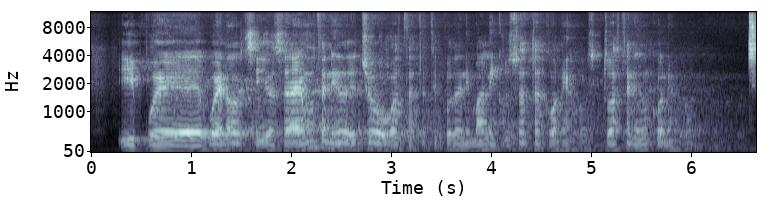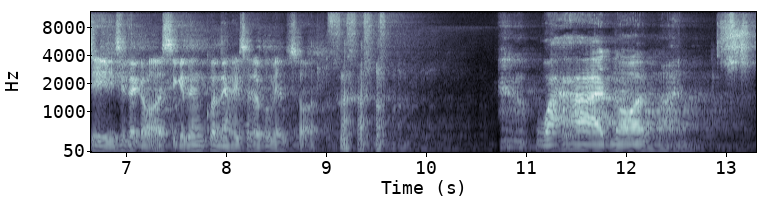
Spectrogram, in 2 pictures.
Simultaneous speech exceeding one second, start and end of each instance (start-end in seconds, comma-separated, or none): none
